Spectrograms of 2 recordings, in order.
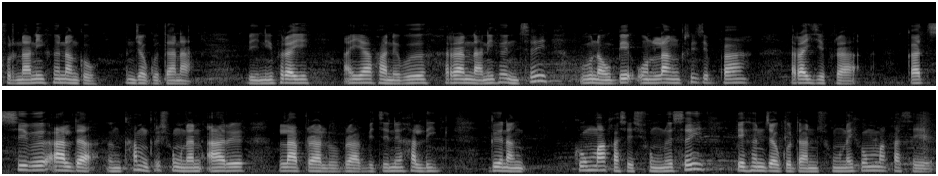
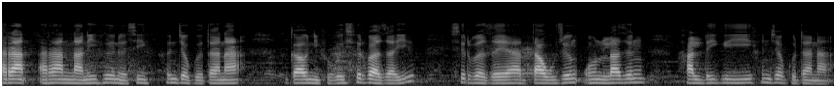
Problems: background conversations at intervals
